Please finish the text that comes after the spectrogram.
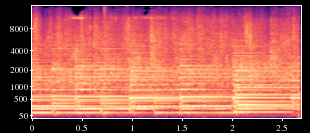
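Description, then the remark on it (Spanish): A church audience claps steadily in praise of God, a dense crackling wash of applause blended with sustained keyboard or organ chords that shift every quarter second or so; no one speaks. “Y le da un aplauso al santo, santo, santo.”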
